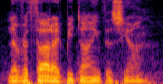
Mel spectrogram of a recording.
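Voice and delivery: normal talking voice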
